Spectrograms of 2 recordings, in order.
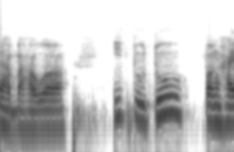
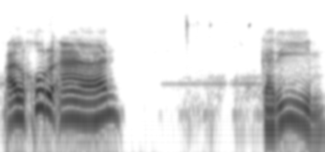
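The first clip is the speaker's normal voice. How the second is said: Al-Quran stretched slowly, long pause, karim falling; slow Al-Quran set apart from karim; pause after the subject; much slower than usual. Shown as a demonstration. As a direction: draw out Al-Quran, wait, drop to karim. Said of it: "Contohnya macam ni".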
